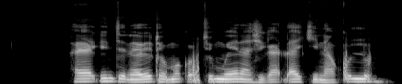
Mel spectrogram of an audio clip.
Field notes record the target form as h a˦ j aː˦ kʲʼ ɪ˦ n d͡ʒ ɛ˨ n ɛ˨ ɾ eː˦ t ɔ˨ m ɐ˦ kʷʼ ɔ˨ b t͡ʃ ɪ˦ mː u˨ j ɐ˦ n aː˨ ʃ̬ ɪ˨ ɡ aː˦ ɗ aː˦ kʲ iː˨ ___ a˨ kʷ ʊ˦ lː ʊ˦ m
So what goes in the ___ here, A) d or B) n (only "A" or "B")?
B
